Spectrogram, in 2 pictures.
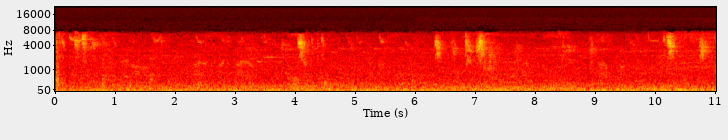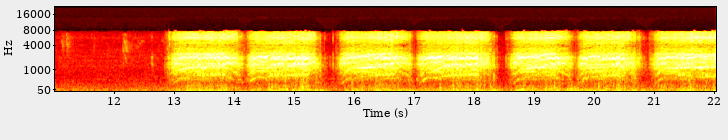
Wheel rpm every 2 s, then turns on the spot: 0, 0, 0, 0, 0, 0, 50, 100, 90, 80, 90.
18-20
